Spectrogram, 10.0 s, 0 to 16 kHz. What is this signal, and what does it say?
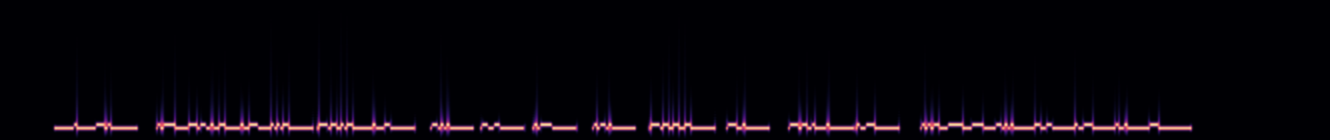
TTY/TDD text telephone tones (45.45 baud Baudot), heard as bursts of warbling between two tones, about 400 Hz shift, 1600 Hz centre. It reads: HE WAS BURIED IN KASTORIA.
